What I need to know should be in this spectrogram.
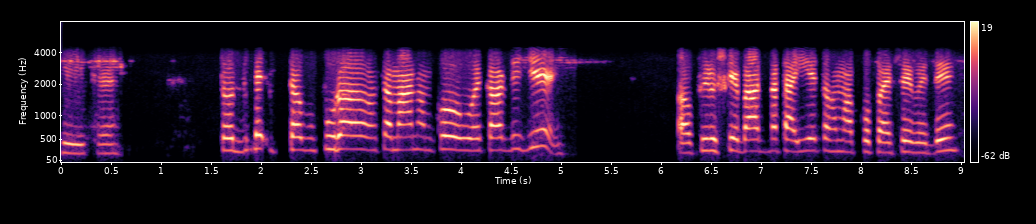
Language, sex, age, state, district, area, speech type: Hindi, female, 45-60, Uttar Pradesh, Mirzapur, rural, conversation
